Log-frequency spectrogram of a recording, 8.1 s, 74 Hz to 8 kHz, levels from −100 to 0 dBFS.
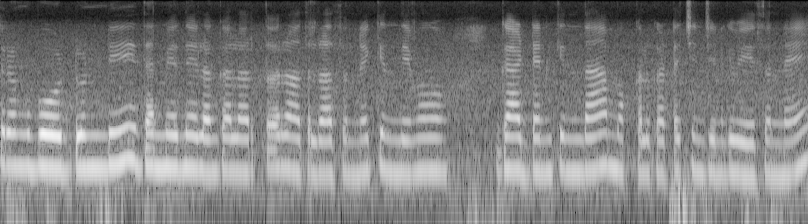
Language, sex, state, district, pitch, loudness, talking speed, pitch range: Telugu, female, Andhra Pradesh, Srikakulam, 225 Hz, -18 LUFS, 165 wpm, 215-235 Hz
